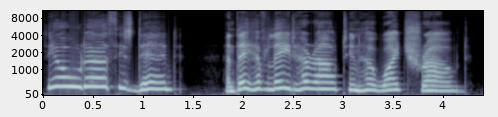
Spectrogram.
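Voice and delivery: high, chirpy little bird voice. A narrator's reading. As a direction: speak high like a small fussy bird. Linnets speaking.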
